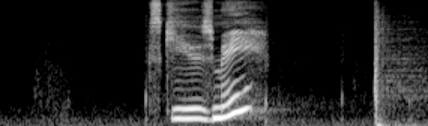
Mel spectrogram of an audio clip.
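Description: A young woman says something briefly and calmly, close by.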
